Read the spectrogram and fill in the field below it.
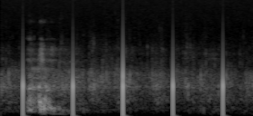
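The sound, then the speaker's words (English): Five sharp claps from an audience clapping for God during a Christian talk land in a steady, even rhythm about half a second apart, crisp, over a faint murmur of background noise. “If you're going to clap, clap louder, because that's for God.”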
